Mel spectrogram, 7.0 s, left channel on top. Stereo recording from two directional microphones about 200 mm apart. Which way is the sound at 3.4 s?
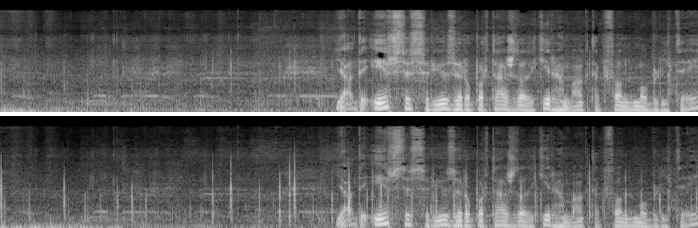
20° right (ahead or behind).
